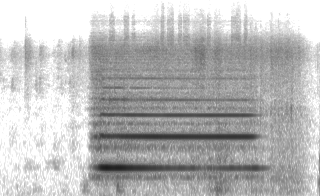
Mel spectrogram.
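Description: A silver concert flute playing a single held note, the one the player calls Mi, for about two seconds starting about a second in. The note is steady and breathy and fairly high-pitched.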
